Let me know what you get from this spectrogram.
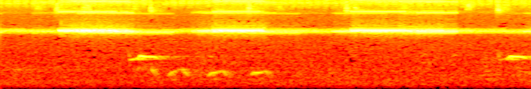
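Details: Crickets chirp on a summer night, trilling in high, steady bursts roughly a second long, with faint lower whistles behind.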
